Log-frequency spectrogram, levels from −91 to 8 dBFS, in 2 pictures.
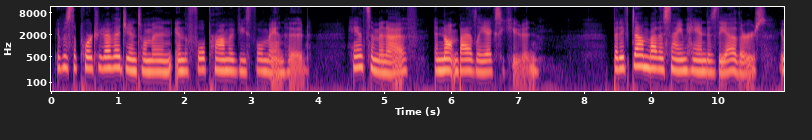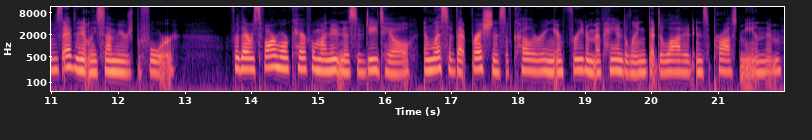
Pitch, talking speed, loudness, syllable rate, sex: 210 Hz, 170 wpm, -19 LUFS, 5.2 syllables/s, female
